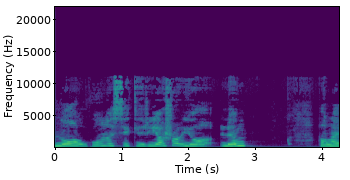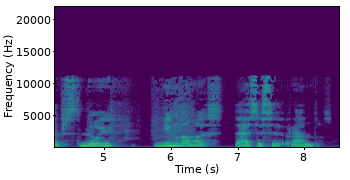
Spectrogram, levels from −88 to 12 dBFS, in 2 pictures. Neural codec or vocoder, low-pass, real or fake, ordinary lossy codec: none; 19.8 kHz; real; MP3, 48 kbps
